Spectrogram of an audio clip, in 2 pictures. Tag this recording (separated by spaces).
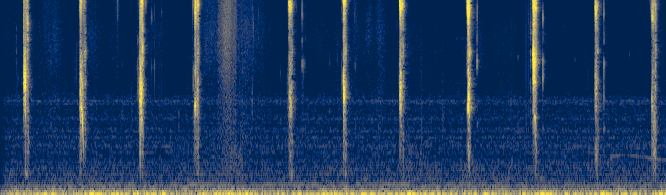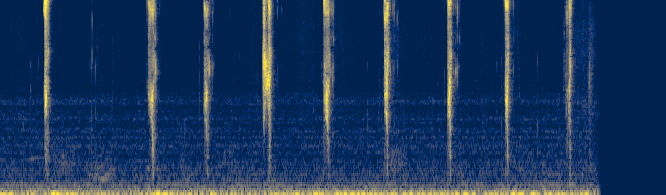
Men Kiss Woman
